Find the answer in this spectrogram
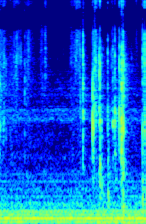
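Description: Round oracle cards being handled and shuffled, with a few short sharp clicks of card against card in the second half, over a steady low hum.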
